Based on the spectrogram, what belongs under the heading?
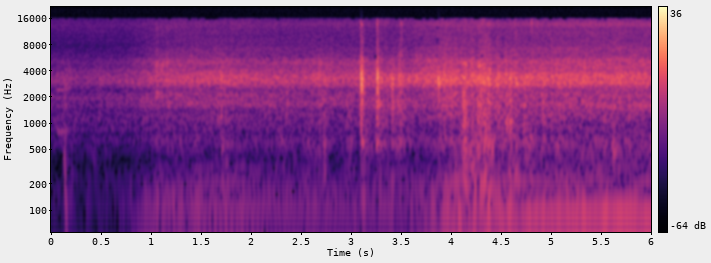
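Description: Off-road 4x4's engine running at low, steady revs as it crawls slowly up a rocky climb, getting much louder about four seconds in. A few sharp knocks come around three to four seconds in.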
